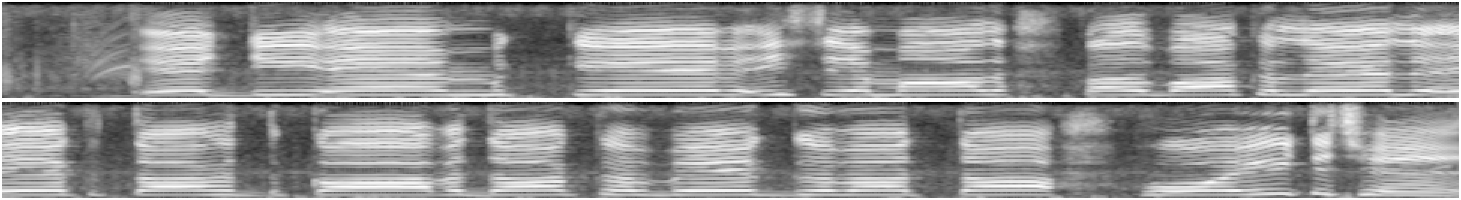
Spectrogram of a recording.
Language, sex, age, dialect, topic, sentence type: Maithili, male, 18-24, Bajjika, banking, statement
